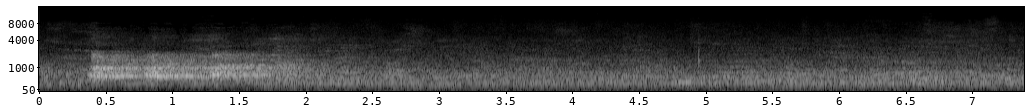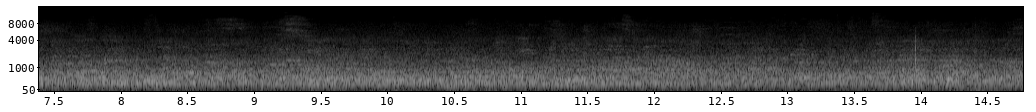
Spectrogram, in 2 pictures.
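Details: Black Russian Terrier at a dog show in Kyiv, Ukraine, June 2010: one loud, harsh bark burst in the first two seconds, then steady crowd chatter and hall murmur with no further clear calls.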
